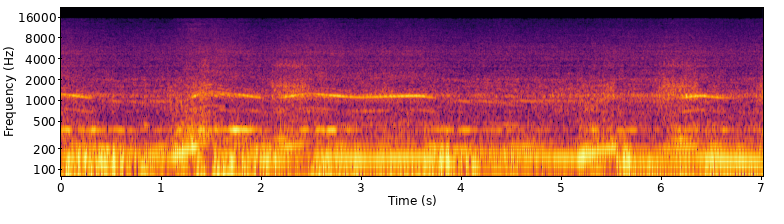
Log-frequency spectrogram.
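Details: 1991 Toyota Camry revving under load: dull knock in the running note; stethoscope finds more noise at the cylinder 2 bottom end than the top, suspected rod bearing, oil pan to come off.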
